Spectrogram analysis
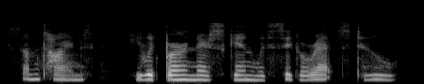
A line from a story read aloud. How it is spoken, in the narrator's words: Nell whispered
